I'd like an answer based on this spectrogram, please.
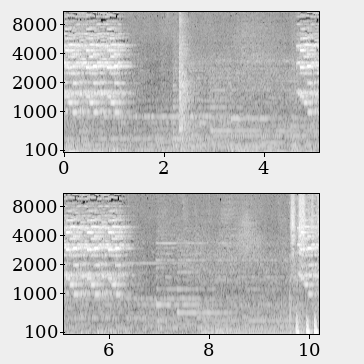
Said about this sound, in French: Non, mais là, ça sonne encore et t'es décroché. C'est strange. C'est pas toi, là? Mais si, ça sonne là.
